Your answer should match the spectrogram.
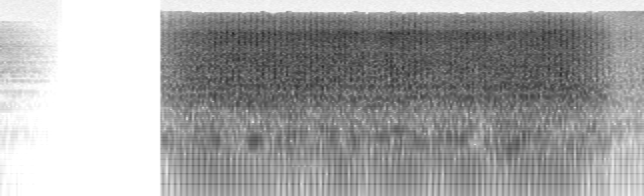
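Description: Silence, then about a second in a steady machine noise like a small engine running starts abruptly, with faint voices in it, and fades out just before the end.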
